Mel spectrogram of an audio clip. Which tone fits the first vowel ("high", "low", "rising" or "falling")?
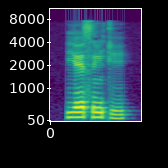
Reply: high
